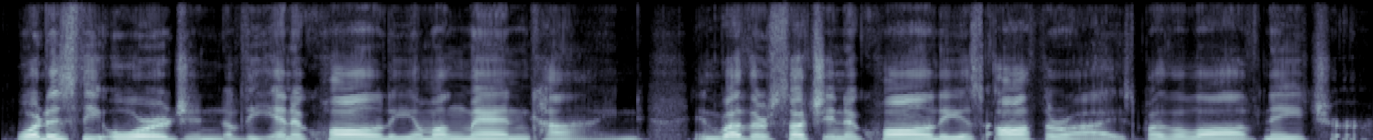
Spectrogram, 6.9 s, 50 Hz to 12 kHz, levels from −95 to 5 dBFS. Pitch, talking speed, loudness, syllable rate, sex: 135 Hz, 175 wpm, -18 LUFS, 5.9 syllables/s, male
